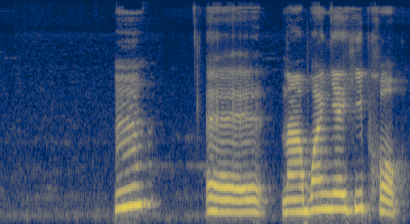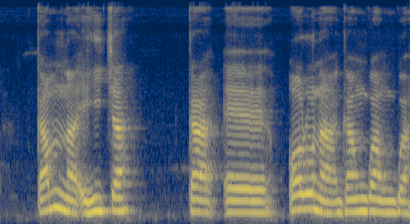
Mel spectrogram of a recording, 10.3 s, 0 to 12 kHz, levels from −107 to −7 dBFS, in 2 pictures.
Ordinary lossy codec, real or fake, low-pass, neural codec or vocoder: Opus, 32 kbps; real; 10.8 kHz; none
